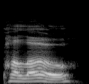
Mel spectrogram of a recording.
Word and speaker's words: Palou: Um, but you would say pa. Like you say pa. That's it. And low. Just saying. Hello. Hello. Perfect. You got it. Okay. It's Alex Palo.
